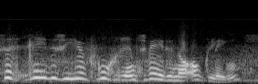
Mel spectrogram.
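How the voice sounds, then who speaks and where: A high-pitched young woman in a radio drama, teasing and assertive. She talks bluntly and with self-assurance, on an old recording with some background noise. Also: big pitch swings, a little fast, phone-quality sound. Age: young adult. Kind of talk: radio play acting, naturalistic dialogue.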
